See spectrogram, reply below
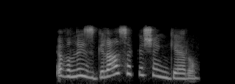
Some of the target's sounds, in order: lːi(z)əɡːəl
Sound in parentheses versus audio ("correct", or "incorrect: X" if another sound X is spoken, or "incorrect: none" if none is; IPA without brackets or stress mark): correct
